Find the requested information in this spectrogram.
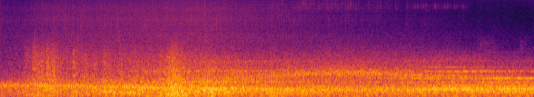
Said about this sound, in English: Storm came up, all of a sudden.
